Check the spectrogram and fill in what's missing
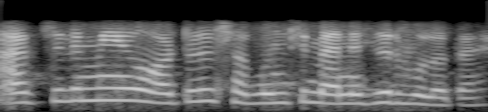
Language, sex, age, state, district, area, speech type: Marathi, female, 30-45, Maharashtra, Akola, rural, conversation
